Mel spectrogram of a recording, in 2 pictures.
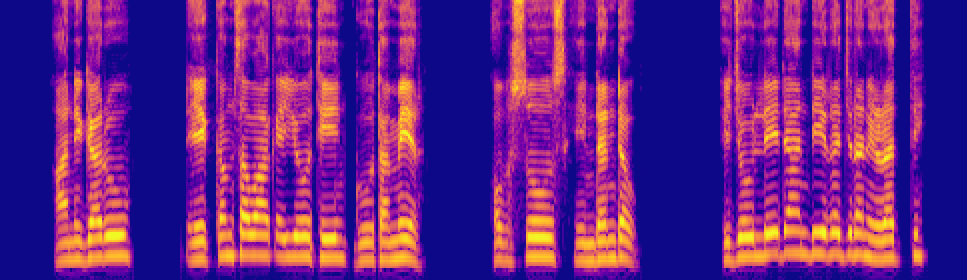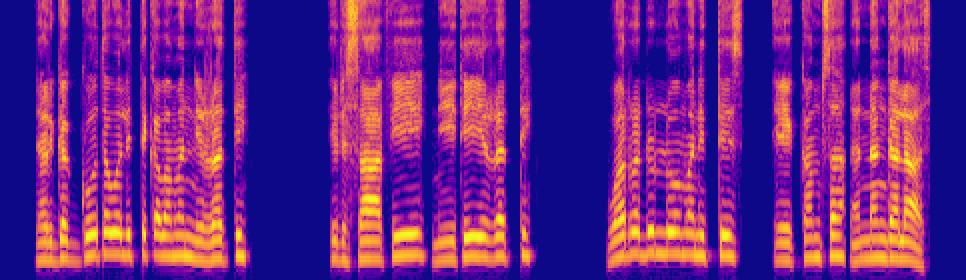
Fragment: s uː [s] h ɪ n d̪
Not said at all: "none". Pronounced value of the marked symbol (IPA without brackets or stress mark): s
